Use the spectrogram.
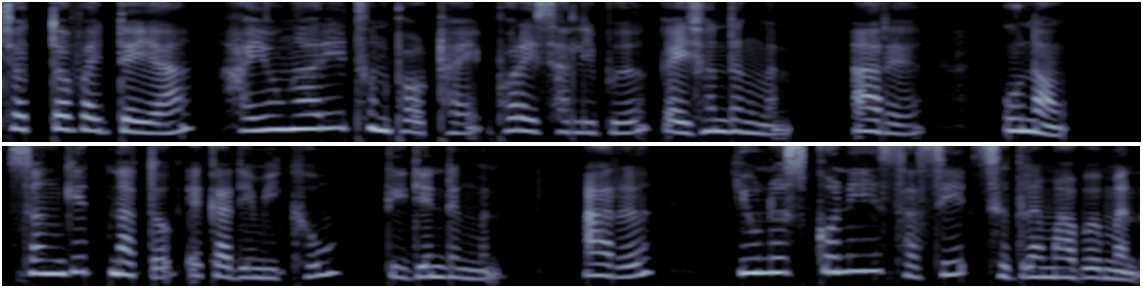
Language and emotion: Bodo, neutral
